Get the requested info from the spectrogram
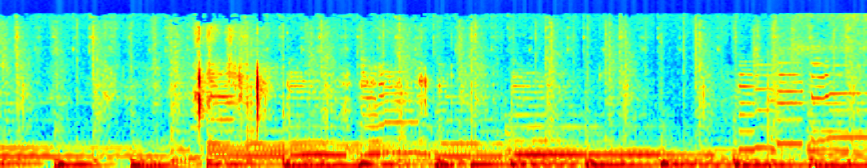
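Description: Background music: a bass line moving under held notes, with a few sharp clicks about one and a half and two seconds in.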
